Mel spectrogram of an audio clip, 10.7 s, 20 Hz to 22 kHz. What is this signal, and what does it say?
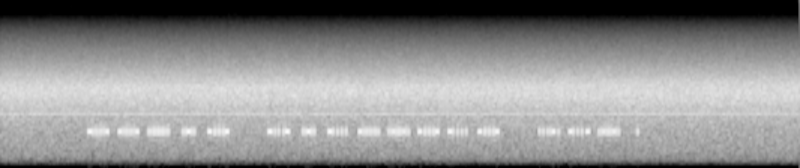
Hellschreiber (Feld-Hell, 122.5 baud), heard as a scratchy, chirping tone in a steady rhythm, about 900 Hz, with radio static. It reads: DOSIA MILCZALA JUZ.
